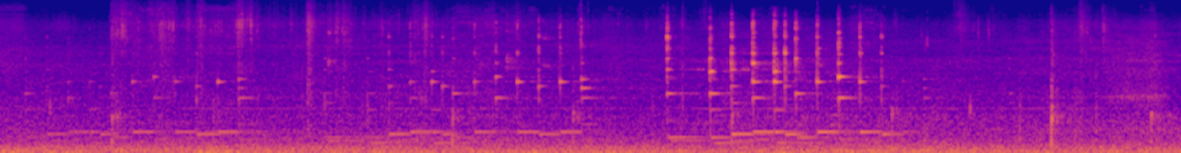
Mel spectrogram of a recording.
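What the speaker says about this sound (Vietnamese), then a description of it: "Điện thoại ai mà gấp gọi liên tục à." A mobile phone ringtone rings over and over as a repeating melodic tune, fairly clear against a steady low background hum, with no talking during the ringing.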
